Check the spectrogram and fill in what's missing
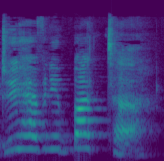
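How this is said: It is said in a British accent.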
